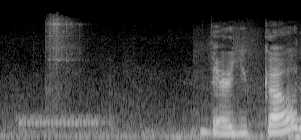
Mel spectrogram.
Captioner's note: phone rings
